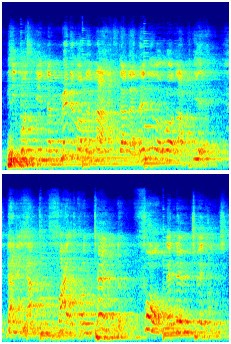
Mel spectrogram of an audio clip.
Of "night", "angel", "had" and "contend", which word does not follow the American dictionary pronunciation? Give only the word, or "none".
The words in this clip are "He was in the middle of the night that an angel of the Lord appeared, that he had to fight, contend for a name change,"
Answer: angel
